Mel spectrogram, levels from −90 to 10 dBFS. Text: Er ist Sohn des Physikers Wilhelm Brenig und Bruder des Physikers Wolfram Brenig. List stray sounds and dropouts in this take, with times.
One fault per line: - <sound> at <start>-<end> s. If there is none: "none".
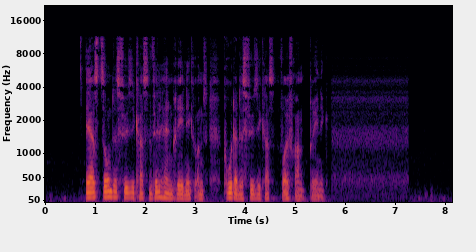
none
